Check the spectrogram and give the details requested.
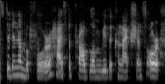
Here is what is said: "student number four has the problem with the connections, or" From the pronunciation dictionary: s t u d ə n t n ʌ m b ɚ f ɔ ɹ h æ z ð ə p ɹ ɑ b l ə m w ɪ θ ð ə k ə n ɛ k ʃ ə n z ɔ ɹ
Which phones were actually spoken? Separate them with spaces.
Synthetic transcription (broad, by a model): s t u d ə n n ʌ m b ɚ f ɔ ɹ h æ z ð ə p ɹ ɑ b l ə m w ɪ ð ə k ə n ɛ k ʃ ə n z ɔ ɹ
